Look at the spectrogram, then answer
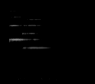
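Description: A label maker chirps a short electronic beep as it pairs with a phone app, one bright layered tone lasting about half a second and then quiet.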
